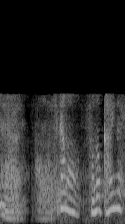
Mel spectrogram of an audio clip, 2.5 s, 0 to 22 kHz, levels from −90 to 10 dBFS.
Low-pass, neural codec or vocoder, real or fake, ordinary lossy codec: 7.2 kHz; codec, 16 kHz, 4.8 kbps, FACodec; fake; AAC, 16 kbps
